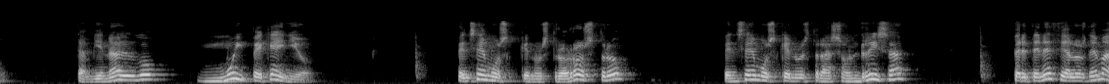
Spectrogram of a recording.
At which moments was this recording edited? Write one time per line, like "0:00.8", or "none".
none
